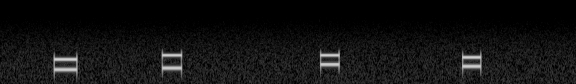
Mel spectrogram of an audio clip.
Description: DTMF, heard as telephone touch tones, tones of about 180 ms. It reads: 1 6 # 8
